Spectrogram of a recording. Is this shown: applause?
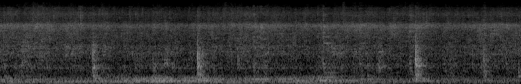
no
